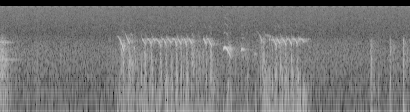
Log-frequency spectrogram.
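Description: Cartoon sound effect of high, birdlike chirping, two runs of rapid repeated chirps and trills, the classic cue for a dazed character seeing stars after a blow. A few sharp clicks come near the end.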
